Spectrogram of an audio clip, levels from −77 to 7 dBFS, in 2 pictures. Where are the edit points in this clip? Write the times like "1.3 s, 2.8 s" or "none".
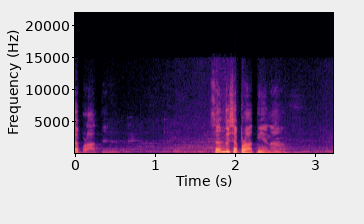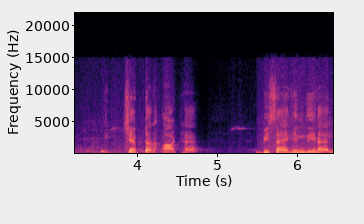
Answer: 3.6 s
